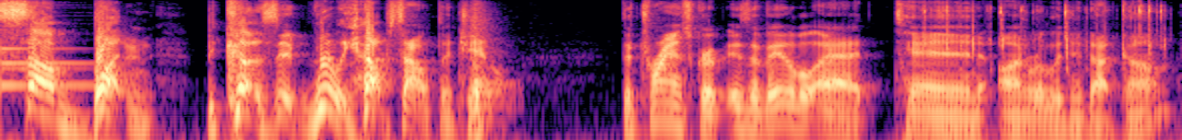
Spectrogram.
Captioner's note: bell ringing; keyboard typing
